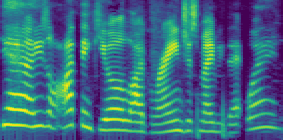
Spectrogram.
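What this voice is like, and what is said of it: Australian accent imitating Jason Day. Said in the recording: “Really great Australian accent”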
